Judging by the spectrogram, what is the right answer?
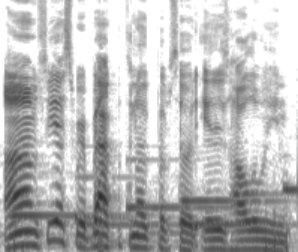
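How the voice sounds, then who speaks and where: A man co-hosts a casual podcast with a hoarse, scratchy voice. He talks in a chatty, teasing way and laughs easily, sitting in a middling pitch with soft music faintly behind him. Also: rapid-fire. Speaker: podcast co-host. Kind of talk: casual chat.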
